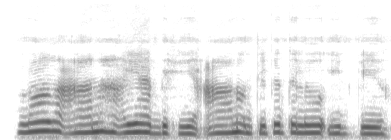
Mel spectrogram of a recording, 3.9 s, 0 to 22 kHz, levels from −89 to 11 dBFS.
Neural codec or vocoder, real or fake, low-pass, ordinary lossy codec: codec, 44.1 kHz, 7.8 kbps, Pupu-Codec; fake; 19.8 kHz; none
